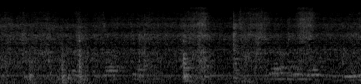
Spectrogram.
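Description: Fideo noodles brown in a hot pan, sizzling steadily and fairly loudly while being stirred, with soft scraping strokes over the constant frying hiss.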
